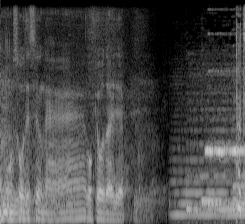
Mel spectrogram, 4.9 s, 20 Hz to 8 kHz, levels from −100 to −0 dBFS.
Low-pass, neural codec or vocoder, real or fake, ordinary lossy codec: 7.2 kHz; vocoder, 44.1 kHz, 128 mel bands every 512 samples, BigVGAN v2; fake; none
